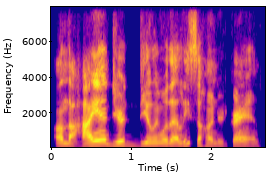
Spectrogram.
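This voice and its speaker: A man's voice: fairly high pitch, sing-song, moderate pace, no room sound, studio quality. A man co-hosting a podcast, talking casually and animatedly with slang and fillers. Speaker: podcast co-host.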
